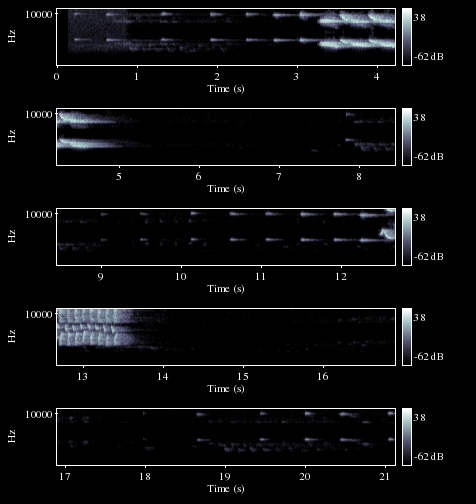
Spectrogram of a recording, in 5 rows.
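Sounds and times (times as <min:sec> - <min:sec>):
Siberian blue robin Luscinia cyane singing: 0:03.1 - 0:04.8, 0:12.5 - 0:13.6.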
